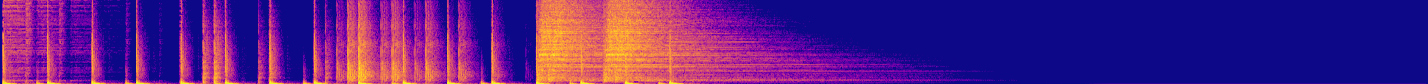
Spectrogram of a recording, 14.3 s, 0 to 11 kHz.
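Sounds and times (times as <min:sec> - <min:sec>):
trance MIDI loops and beats with delay: 0:00.0 - 0:06.8.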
